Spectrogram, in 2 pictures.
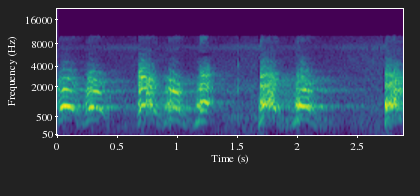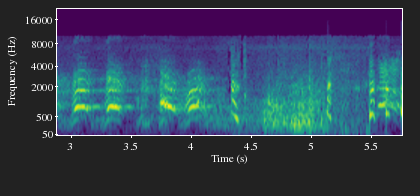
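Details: Young puppy yapping in sharp high barks, roughly one burst a second in groups of two or three, ending with a rustling scuffle and a few more yips.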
